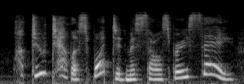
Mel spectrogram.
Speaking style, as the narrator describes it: demanded another girl impatiently

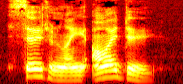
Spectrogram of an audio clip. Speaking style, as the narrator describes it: the owl replied sharply

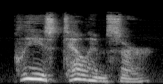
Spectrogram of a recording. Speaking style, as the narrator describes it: he whispered

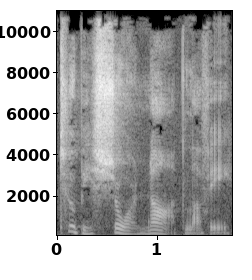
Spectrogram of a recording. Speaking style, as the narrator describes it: answered the old woman, soothingly

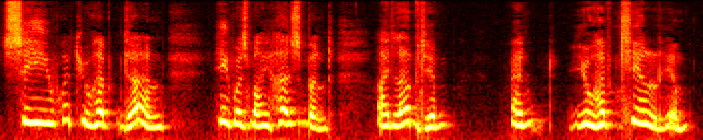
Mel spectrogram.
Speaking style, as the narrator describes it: she cried

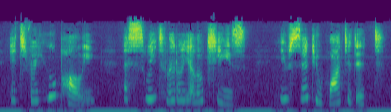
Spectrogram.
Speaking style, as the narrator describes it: piped out

